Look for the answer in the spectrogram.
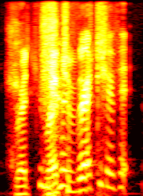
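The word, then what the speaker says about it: Reykjavík: Reykjavik? – Reykjavik. – I'm saying it right. I don't want to butcher it. I know that one's, I feel like one that Americans probably say wrong commonly.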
